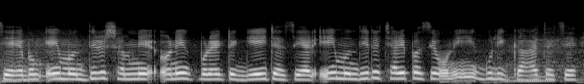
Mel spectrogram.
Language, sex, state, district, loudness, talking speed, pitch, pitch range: Bengali, female, Assam, Hailakandi, -14 LUFS, 175 wpm, 245 Hz, 225-265 Hz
